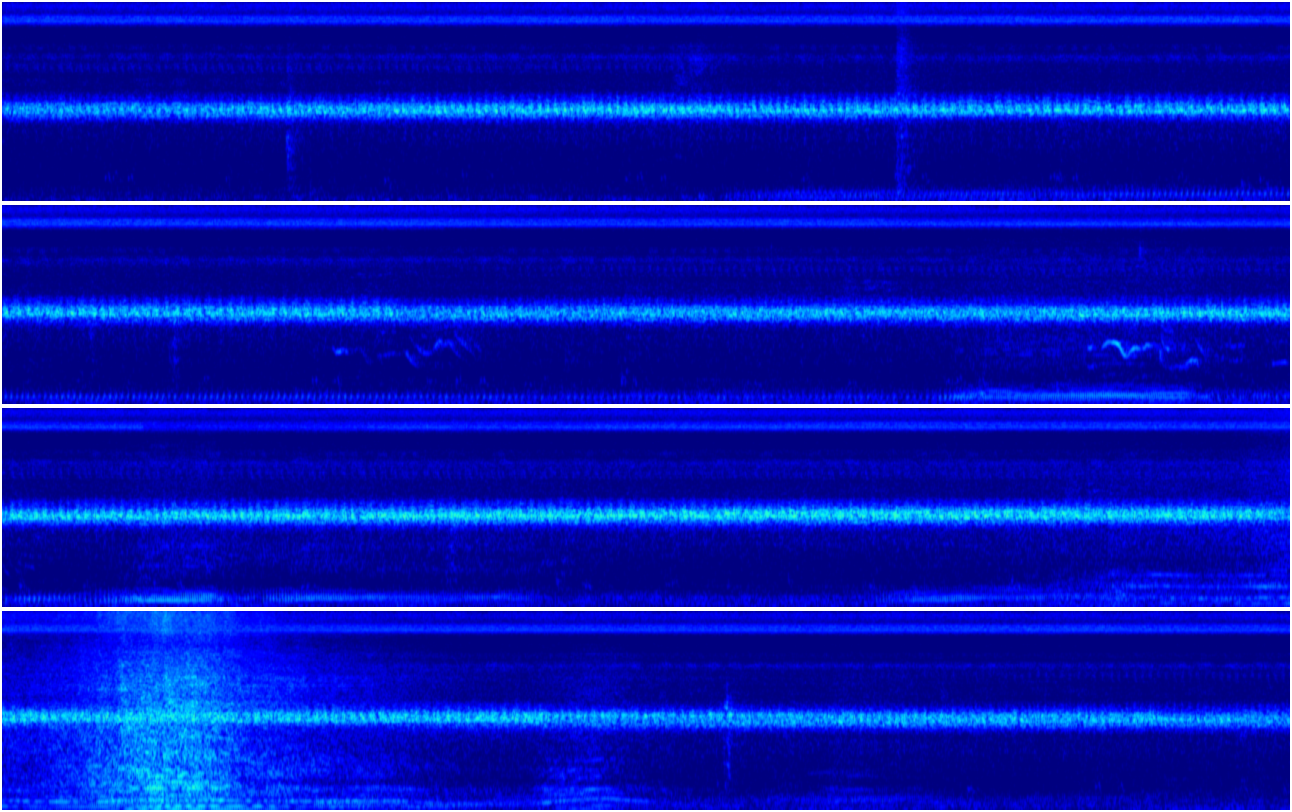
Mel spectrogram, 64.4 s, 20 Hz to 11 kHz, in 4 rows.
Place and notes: Frogs chirping, motorcycle, Next to the lotus pond, Dogs barking
Zoom H2n MS+XY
